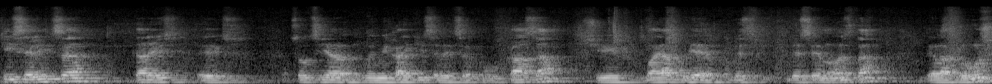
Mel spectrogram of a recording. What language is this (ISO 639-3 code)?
ron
